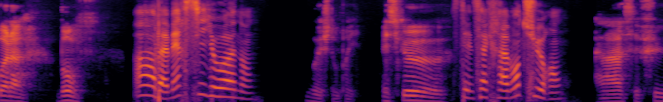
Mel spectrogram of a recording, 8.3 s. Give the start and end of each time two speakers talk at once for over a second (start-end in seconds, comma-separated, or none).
none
